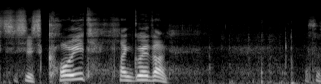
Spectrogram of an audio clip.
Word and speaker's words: coed: of people pronounce it co-ed as in you'll hear a lot of people as in better so coed but it's not pronounced co-ed it's pronounced coid as if you're saying c-o-y-d coid but you'll hear a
